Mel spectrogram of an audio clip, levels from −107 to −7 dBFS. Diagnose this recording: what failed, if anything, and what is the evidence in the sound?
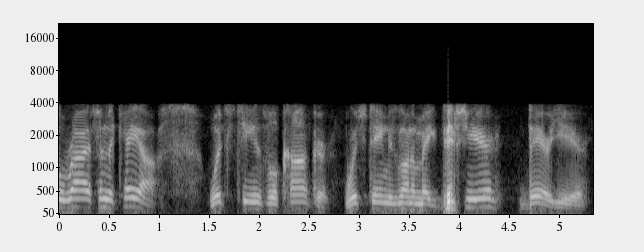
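The codec stage shows GSM full-rate codec damage throughout. The speech has a buzzy, gravelly roughness and sits in a band from about 250 Hz to 3.6 kHz, which fits the 13 kbps full-rate coder. A spectrogram shows an empty region above 3.6 kHz and grainy, smeared harmonics. The coder rebuilds the voice from a vocal-tract filter driven by a thinned pulse excitation.

The radio link shows GSM bit errors from 3.84 to 4.07 s, where the speech breaks into squawks, pops and gargling. Corrupted filter, pitch and gain values in the decoded frames warp the spectrum and throw the level around. On the waveform this shows as abrupt level jumps. On a spectrogram it shows as blocky, frame-length smears.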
